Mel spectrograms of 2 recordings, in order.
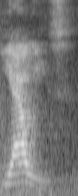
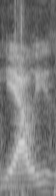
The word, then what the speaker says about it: Yowie: Little Yowis or whatever they're called. Spelled with a Y. Like Yayo. No, it's spelled Yahi. Like Yow. Like that kind of Y.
